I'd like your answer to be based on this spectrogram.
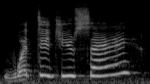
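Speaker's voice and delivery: high, loud indignant crow; loud squawky crow voice; crow's challenge. Acted. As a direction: demand it like a cross crow. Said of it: "said Crow".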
